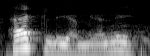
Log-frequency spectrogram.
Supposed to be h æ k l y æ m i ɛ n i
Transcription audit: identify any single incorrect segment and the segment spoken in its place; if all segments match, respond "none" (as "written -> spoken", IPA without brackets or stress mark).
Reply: y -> i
